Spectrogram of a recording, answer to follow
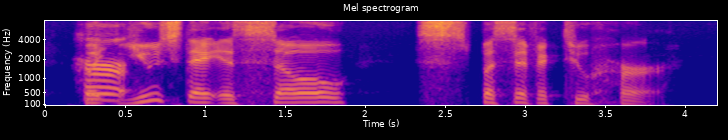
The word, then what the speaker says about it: Juste: But you stay is so specific to her. Her handle is even spelled Y O U S T A Y.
